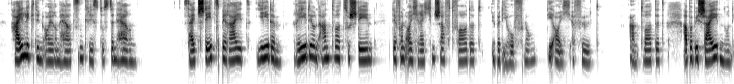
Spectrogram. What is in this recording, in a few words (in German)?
Lesung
